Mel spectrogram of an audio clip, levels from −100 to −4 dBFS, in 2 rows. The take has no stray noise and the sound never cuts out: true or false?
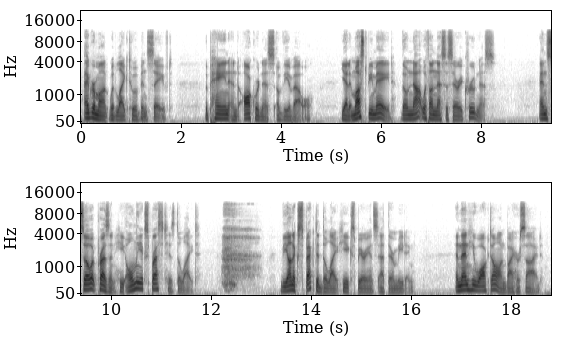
false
